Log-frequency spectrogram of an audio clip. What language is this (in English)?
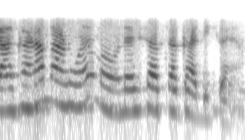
Sindhi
